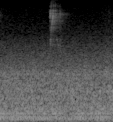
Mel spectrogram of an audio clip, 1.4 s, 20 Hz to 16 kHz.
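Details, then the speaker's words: Early-90s CRT monitor (Compaq monochrome or Packard Bell color) at power-on: short high chirps about a second apart that speed up, over a steady hiss; owner suspects a dried-out power supply capacitor reforming. "it's chirping now i've heard this before i have a feeling that if i just leave it plugged in for a while it'll start working"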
